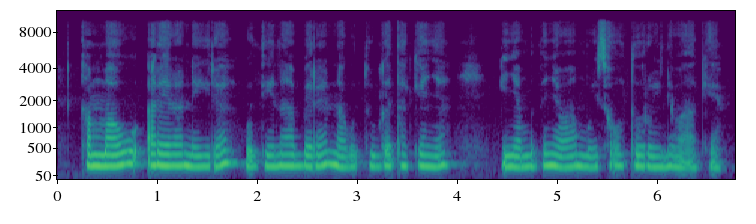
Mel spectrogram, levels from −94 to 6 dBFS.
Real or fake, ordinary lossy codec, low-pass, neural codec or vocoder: fake; MP3, 64 kbps; 9.9 kHz; vocoder, 22.05 kHz, 80 mel bands, WaveNeXt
